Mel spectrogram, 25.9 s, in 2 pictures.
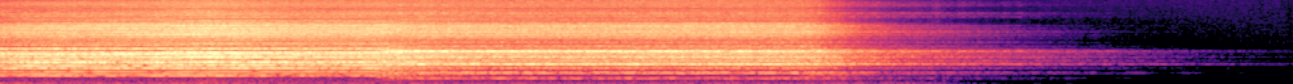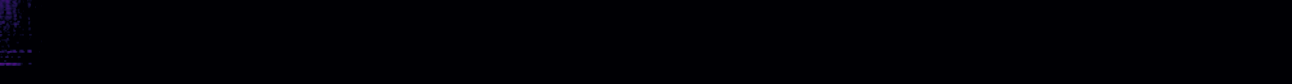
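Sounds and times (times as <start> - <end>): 
choir singing: 0.0 - 9.9.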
